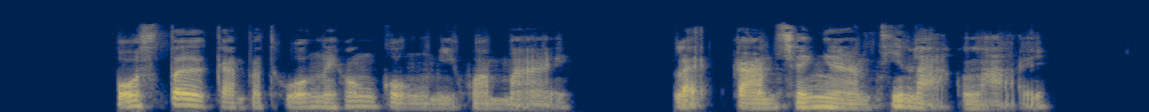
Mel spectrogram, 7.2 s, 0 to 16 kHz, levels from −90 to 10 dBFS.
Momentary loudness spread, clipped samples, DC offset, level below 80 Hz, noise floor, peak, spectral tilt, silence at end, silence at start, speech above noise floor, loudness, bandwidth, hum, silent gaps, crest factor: 12 LU; under 0.1%; under 0.1%; -54 dBFS; under -90 dBFS; 0 dBFS; -6 dB/octave; 0.65 s; 0.75 s; over 69 dB; -21 LUFS; 7.8 kHz; none; 3.63-4.19 s; 20 dB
